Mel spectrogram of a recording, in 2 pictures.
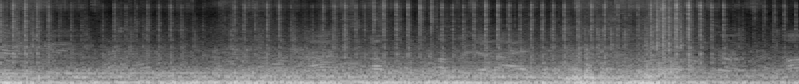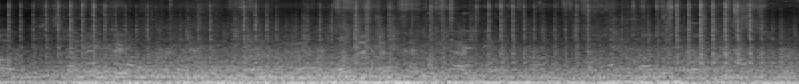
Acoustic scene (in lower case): bus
